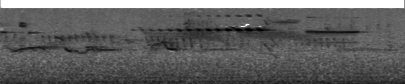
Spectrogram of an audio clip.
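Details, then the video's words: A Eurasian siskin on a roof ridge sings and calls: a high, thin twittering song with a quick run of bright ticking notes in the middle, then a drawn-out wheezy note, over steady hiss. "Siskin Singing and Crying"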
